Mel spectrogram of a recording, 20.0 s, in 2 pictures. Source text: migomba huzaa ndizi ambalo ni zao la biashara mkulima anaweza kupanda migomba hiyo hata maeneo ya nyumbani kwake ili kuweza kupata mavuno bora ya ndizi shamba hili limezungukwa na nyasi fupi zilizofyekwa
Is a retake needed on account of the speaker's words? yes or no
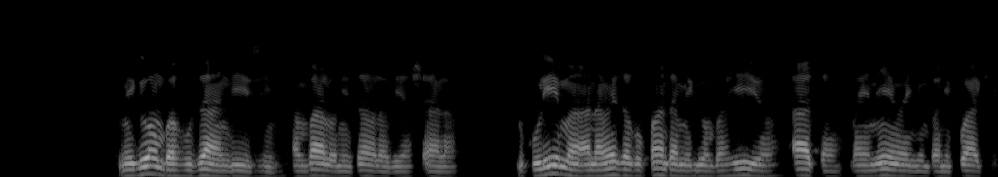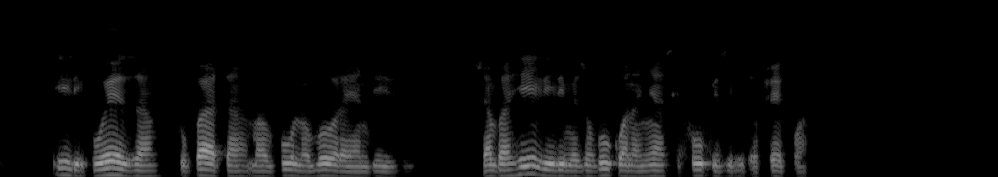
no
